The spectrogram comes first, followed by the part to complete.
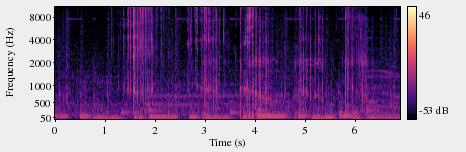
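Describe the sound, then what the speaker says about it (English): Close, loud crunching and chewing of Tostitos Original tortilla chips, with repeated crisp bites and brittle crackles in an uneven rhythm and no talking. "Can you make a chip eating ASMR?"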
